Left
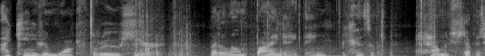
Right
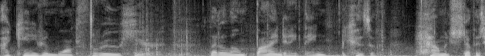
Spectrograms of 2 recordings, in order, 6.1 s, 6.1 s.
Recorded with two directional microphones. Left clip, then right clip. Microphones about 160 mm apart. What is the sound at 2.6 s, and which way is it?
Speech, 65° right (ahead or behind).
